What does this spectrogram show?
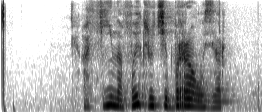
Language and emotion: Russian, angry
